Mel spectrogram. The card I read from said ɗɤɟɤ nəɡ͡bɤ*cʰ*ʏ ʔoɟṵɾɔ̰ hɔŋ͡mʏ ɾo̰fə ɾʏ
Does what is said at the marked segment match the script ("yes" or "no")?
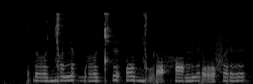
yes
